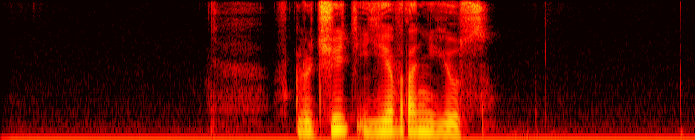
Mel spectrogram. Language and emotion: Russian, neutral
